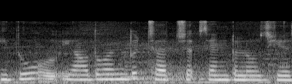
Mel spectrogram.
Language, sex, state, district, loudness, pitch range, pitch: Kannada, female, Karnataka, Dakshina Kannada, -14 LUFS, 210-235 Hz, 220 Hz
